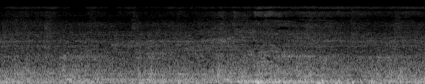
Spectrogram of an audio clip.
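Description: SBB electric passenger trains rolling past on the double track, a steady low rumble of wheels on rails, with a brief knock about halfway through.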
